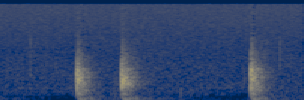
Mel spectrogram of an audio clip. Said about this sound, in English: It is the familiar signal, one knock, then two, then one, that identifies a member of Ivan Shark's organization.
